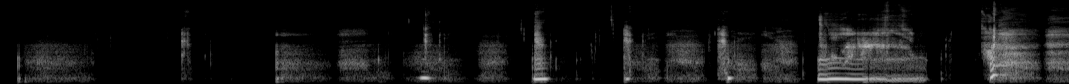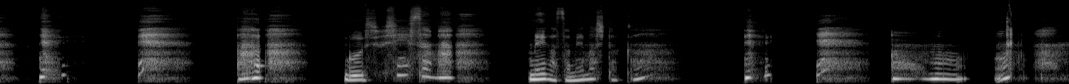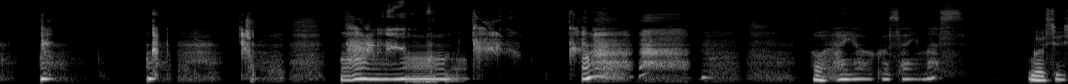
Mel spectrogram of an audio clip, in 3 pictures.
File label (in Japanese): 媚び媚び目覚ましボイス; アズサ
